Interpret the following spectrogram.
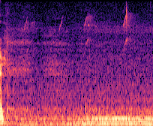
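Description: Faint outdoor background with a few short, rising bird chirps and a low steady hum that grows slightly about halfway through.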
